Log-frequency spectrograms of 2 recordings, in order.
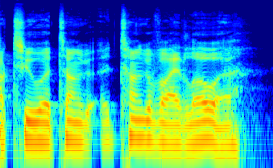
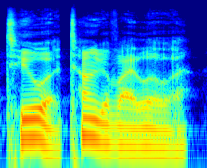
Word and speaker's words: Tua Tagovailoa: You know, Justin Herbert, Joe Burrow, and now Tua Tagovailoa. Hey, I got that name. Hey, nice. That's a win right there. I should just stop this podcast right now because I got the name right. Tua Tagovailoa.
